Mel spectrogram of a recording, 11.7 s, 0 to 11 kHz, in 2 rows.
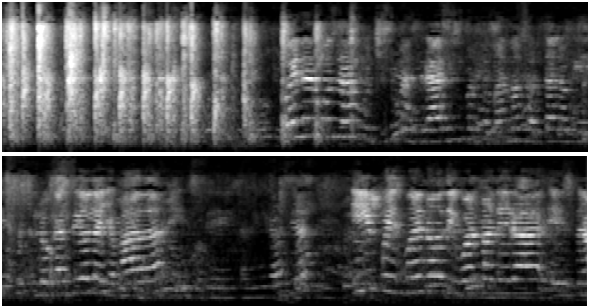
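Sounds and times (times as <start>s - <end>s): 
audience applause at a charity event: 0.0s - 2.9s
speech: 4.2s - 11.6s.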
